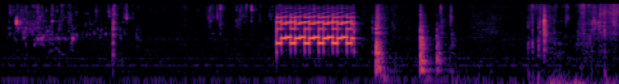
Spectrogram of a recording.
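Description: Telephone ringtone for an incoming call: one loud burst of about a second of rapid warbling electronic tones, two pitches alternating several times, starting about four seconds in. Two sharp knocks follow shortly after.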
